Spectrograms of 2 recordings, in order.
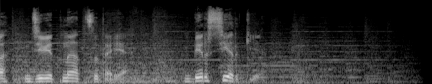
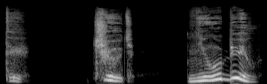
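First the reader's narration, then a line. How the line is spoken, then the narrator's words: Strained forced words. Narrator (Russian): выдавил он из себя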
